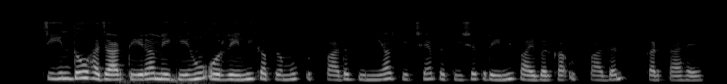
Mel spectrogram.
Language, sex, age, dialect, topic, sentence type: Hindi, female, 18-24, Hindustani Malvi Khadi Boli, agriculture, statement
